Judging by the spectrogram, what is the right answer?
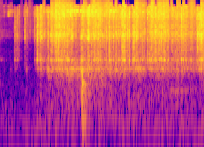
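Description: Pale pink crushed glass pours steadily into a glass jar, a bright continuous hissing rattle after a few brief clinks at the start.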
